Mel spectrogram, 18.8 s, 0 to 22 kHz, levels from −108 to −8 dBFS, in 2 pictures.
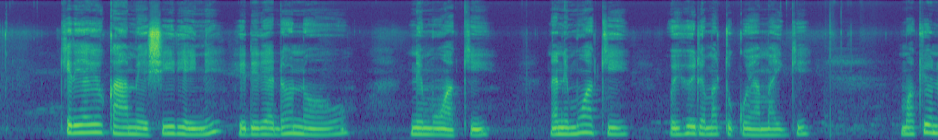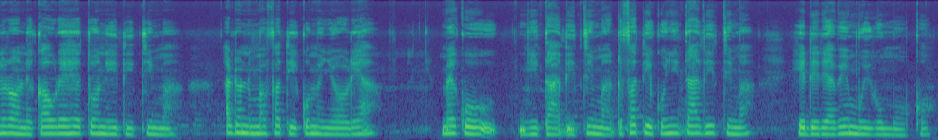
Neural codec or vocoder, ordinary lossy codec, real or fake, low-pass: none; none; real; none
